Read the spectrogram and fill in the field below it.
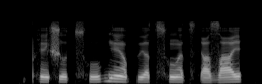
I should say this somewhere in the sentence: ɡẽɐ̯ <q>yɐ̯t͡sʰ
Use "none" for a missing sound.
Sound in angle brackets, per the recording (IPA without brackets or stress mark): p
